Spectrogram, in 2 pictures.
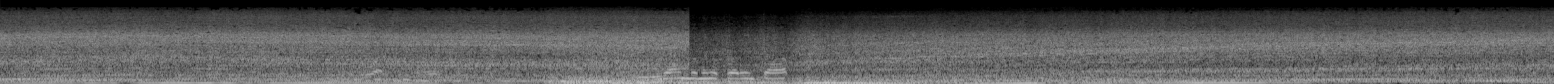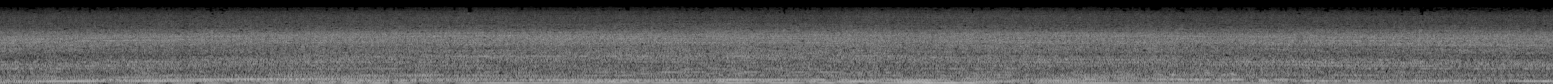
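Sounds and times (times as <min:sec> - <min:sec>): rising whine: 0:00.0 - 0:22.0
diesel engine accelerating: 0:00.0 - 0:31.0.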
